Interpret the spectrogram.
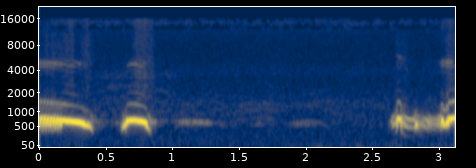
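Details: Spotted dove fighting call: the end of a drawn-out coo, a short rounded coo, a faint murmur, a quiet gap, then a new broken, gurgling phrase begins.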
